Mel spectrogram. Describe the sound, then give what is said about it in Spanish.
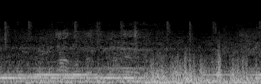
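Several motorboats searching for survivors on the Potomac River in winter after a plane collided with a helicopter: a steady engine drone with a low humming tone, heavy wind buffeting the microphone throughout, and no clear breaks in the rumble. “Varias lanchas buscan posibles supervivientes.”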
